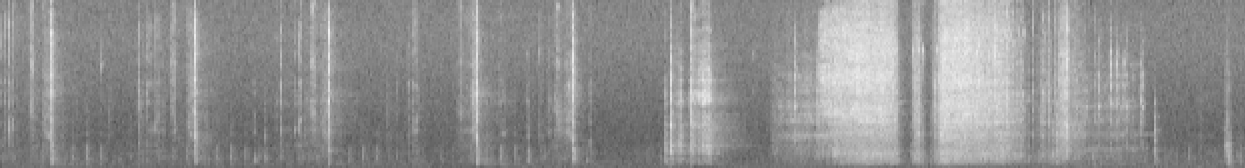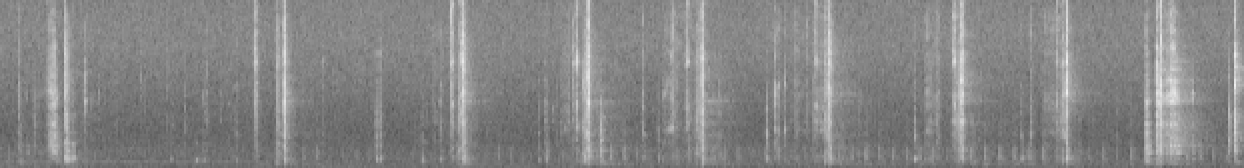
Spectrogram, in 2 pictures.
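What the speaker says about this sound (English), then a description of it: "thread the carriage and knit the first row" A Brother knitting machine carriage knitting a row, with sharp regular clacks and ticks spaced through the span and a brief louder whirring rush in the middle.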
